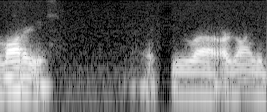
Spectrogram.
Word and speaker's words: Maori: When you say that, you got to roll the R, right? Ordinarily, I would say that don't try that at home, right? Leave that to the professionals. But um, you need to learn how to pronounce the Maoris if you are going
